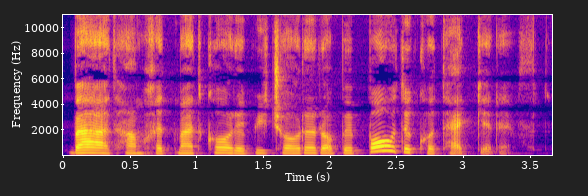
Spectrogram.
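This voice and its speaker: A woman reading a folk tale aloud in a measured storybook narration. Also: medium pitch, animated.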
